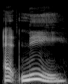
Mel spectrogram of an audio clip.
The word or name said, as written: Aitne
